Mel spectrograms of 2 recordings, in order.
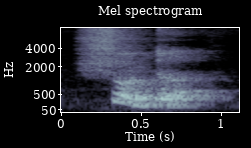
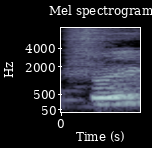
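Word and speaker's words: should: थोड़ी गड़बड़ी इनके प्रोनाउंसिएशन में होती है, वुड, शुड और कुड में, इसमें एल साइलेंट है, तो वुल्ड, शुल्ड और कुल्ड नहीं करेंगे, that is वुड, शुड एंड कुड।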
